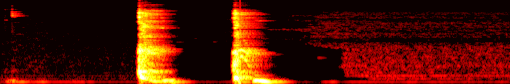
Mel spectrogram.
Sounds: Cough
